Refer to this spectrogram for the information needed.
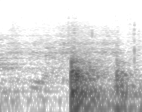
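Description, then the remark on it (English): After a near-silent stretch, keys are taken out of a pocket: a sudden muffled thump and rustle, then a second softer bump, with no clear jingle. “I'm going to get my keys out of my pocket.”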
